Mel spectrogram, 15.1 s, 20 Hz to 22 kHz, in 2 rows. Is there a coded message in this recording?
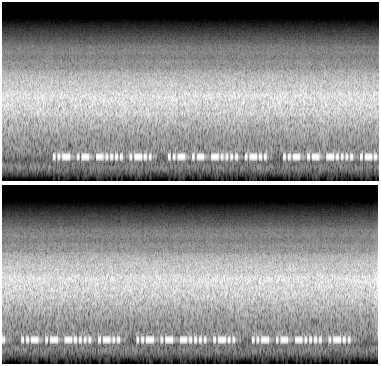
Yes: Morse code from 1.0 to 14.6 s, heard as a keyed tone, machine-sent, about 25 wpm, 570 Hz, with radio hiss, a squelch burst at the end and room echo. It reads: UA6L UA6L UA6L UA6L UA6L UA6L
